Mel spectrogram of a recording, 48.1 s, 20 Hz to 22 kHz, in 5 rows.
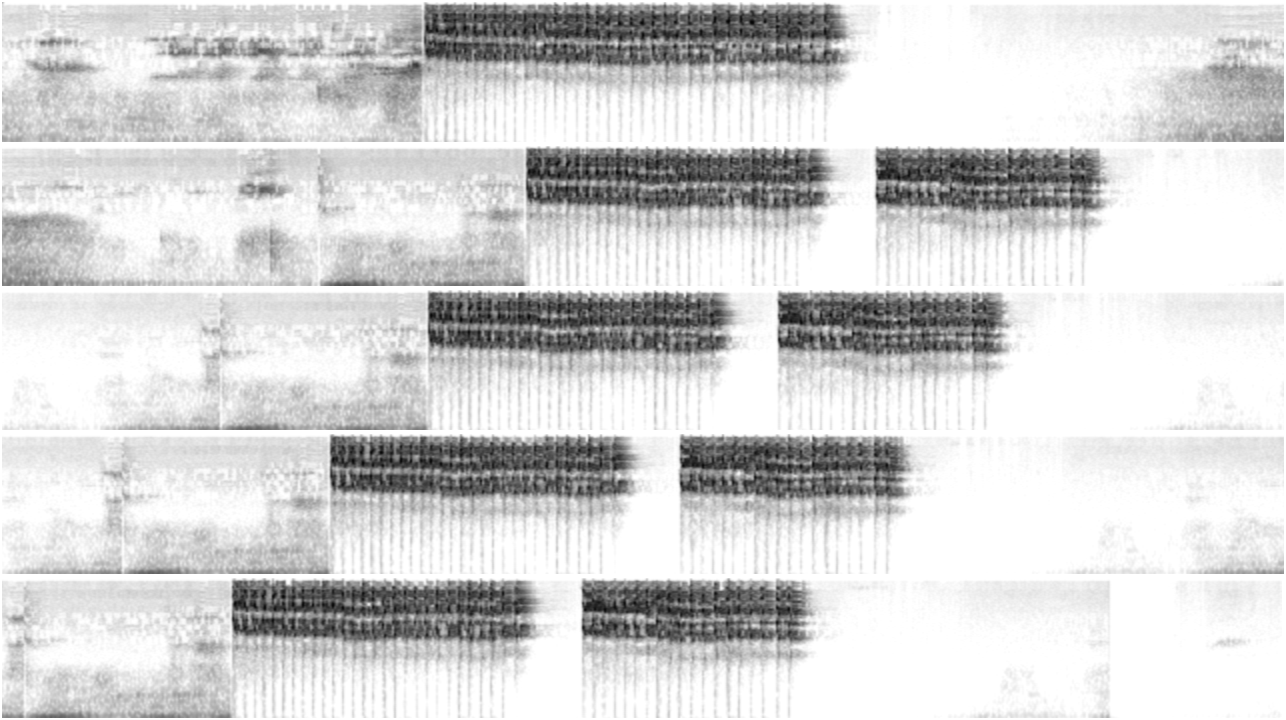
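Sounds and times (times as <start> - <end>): bird rattling trills: 3.2 - 6.4, 13.6 - 17.9, 22.4 - 26.8, 31.3 - 35.7, 40.2 - 44.6.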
